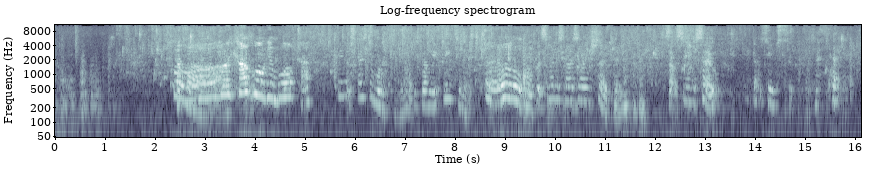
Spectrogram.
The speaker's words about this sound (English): Let me get a little bucket of water.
